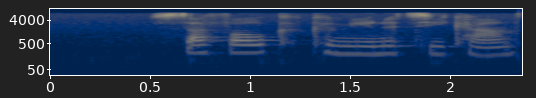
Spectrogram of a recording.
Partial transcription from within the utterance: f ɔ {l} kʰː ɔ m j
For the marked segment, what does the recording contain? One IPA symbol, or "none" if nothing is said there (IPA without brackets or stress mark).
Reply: l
